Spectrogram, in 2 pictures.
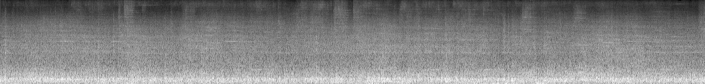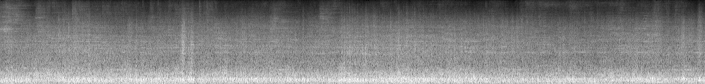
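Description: Double-stack intermodal freight train's well cars rolling past at steady speed: the continuous noise of steel wheels on rail, with a few sharp clicks scattered through it.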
